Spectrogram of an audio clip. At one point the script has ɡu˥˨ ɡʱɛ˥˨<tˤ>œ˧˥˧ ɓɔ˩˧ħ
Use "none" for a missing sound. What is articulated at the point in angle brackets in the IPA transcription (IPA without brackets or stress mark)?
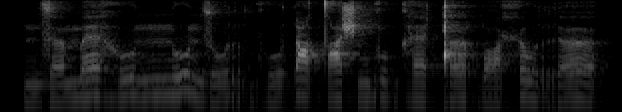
ǃ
